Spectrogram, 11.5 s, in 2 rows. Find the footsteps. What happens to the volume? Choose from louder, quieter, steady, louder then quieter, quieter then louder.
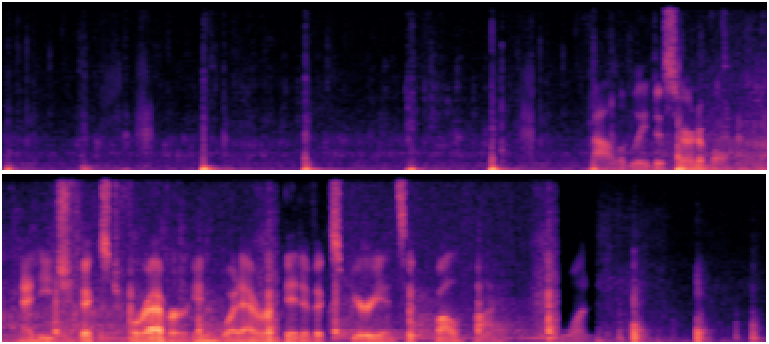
louder.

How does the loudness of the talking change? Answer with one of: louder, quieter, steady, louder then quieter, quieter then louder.
louder then quieter.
